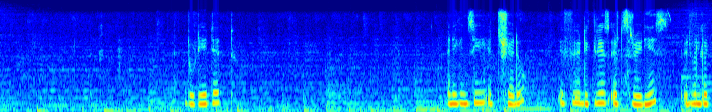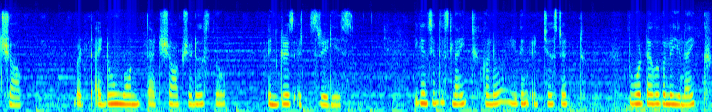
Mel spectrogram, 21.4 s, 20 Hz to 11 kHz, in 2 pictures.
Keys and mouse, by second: 0.8 alt+click, 2.5 r, 4.6 alt+drag, 4.9 alt+middle click, 5.0 alt+click, 6.9 alt+click, 8.2 click, 8.9 click, 9.5 click, 10.3 click, 12.4 click, 15.3 middle click, 17.7 click.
